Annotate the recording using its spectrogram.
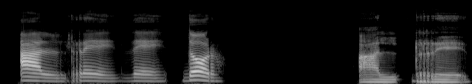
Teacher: This word ends in an R, so the last syllable is stressed.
